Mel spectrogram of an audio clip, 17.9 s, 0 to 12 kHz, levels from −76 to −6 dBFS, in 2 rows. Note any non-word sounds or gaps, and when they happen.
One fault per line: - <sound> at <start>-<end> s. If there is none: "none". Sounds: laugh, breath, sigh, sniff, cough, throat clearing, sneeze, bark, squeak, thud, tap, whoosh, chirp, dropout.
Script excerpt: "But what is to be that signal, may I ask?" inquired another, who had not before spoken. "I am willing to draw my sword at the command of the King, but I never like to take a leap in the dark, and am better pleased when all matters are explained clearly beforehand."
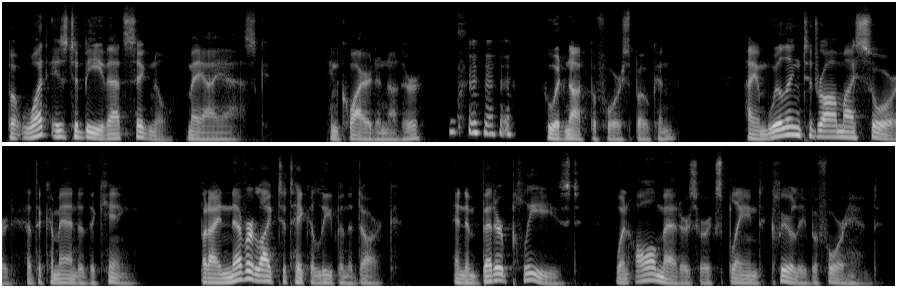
- laugh at 4.5-5.2 s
